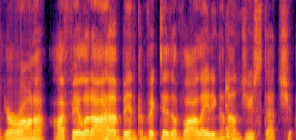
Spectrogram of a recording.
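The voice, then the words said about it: Deep put-on accent voice. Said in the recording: “maybe I should try the accent ... he's got a mighty deep voice”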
